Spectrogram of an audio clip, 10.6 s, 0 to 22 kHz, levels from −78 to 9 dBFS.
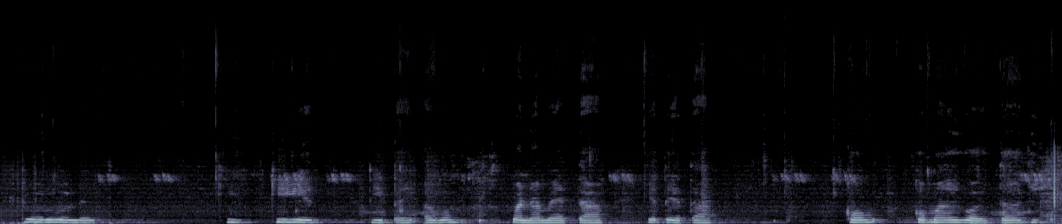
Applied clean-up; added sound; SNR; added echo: none; none; none; reverberation time 1.0 s.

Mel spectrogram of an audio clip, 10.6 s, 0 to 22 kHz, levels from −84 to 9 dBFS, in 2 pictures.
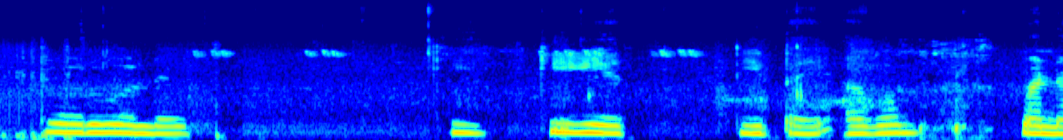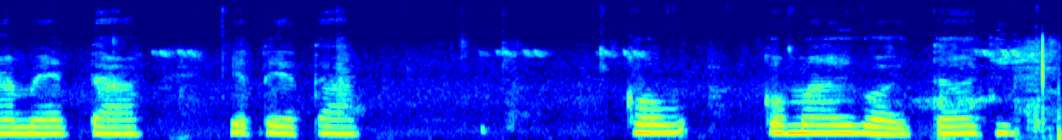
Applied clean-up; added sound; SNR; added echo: none; none; none; none.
